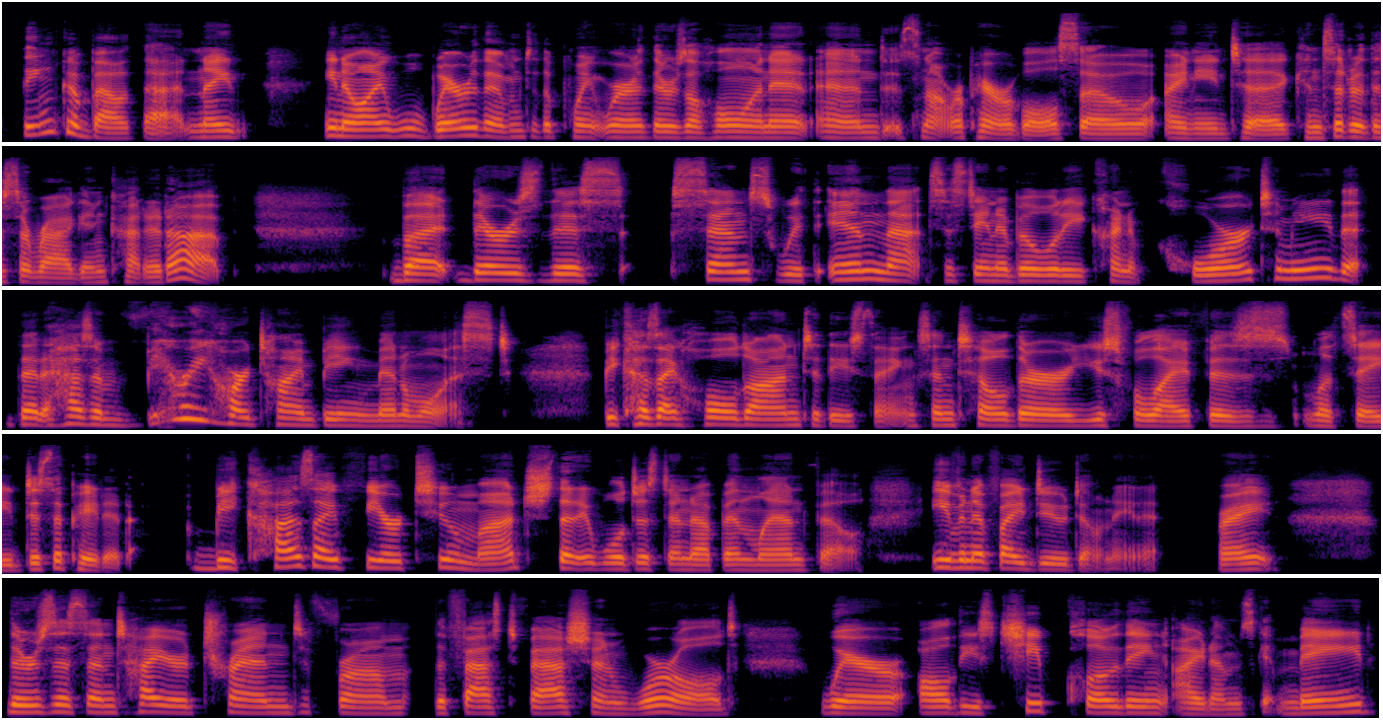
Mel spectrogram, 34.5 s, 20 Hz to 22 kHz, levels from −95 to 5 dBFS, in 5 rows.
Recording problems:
thin; somewhat; fading below 300 Hz

